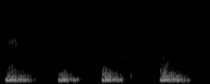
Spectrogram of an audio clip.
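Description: A person's voice: four short, indistinct spoken syllables or murmurs with short gaps between them.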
